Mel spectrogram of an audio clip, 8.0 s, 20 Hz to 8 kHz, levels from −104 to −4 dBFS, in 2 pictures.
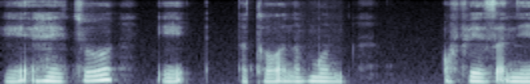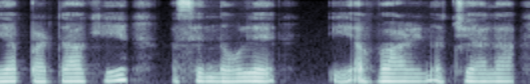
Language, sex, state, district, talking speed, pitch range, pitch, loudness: Mizo, female, Mizoram, Aizawl, 180 wpm, 135-145 Hz, 140 Hz, -20 LUFS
